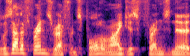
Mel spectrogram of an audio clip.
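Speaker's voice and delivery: ordinary delivery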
